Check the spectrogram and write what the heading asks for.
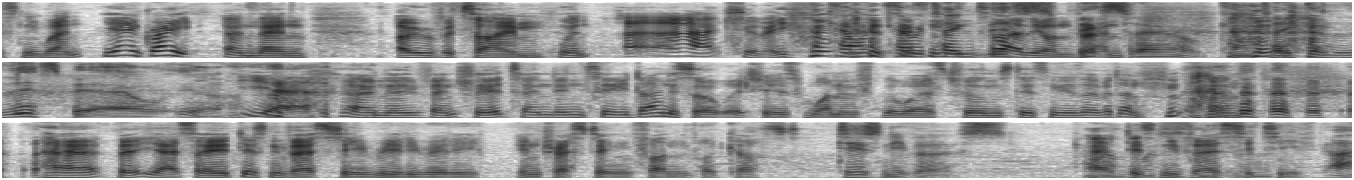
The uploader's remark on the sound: as we record during Birmingham Anime Film Festival at the Mockingbird Cinema, Birmingham!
